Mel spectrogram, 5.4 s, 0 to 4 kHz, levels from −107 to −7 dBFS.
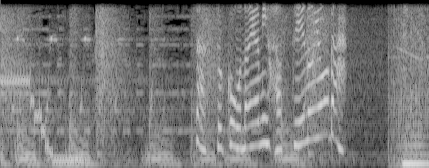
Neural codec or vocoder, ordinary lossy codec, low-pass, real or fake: none; none; 3.6 kHz; real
